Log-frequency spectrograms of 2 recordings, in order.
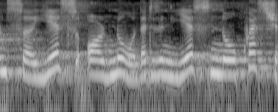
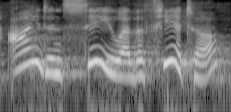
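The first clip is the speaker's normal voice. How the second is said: fall-rise on "see", hinting at more. Shown as a demonstration. Teacher demonstrating a fall-rise with implication. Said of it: "falling rising tone".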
